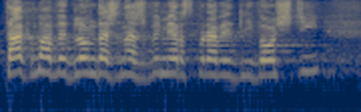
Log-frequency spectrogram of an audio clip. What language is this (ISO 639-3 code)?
pol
